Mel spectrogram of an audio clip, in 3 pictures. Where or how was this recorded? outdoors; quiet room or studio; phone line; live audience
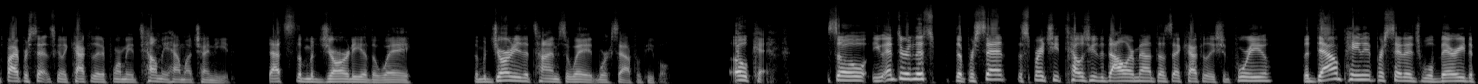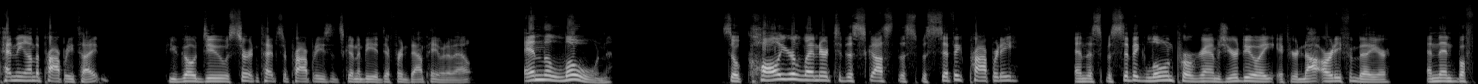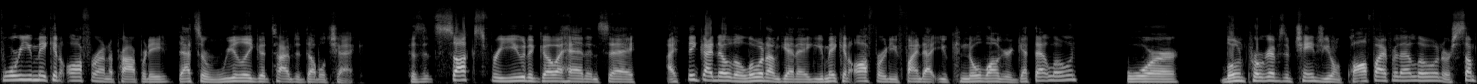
live audience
